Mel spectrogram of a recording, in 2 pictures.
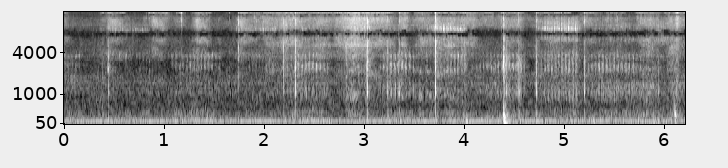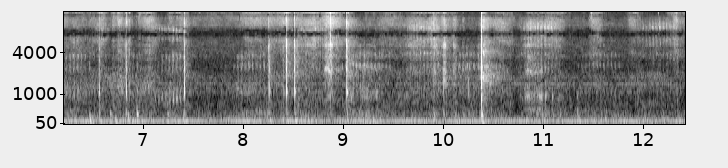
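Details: Snoring cat recorded on 1 August 2021 at 13:27: a steady, low rumbling drone that continues without a break, with a few soft clicks and taps scattered over the top in a quiet room.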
